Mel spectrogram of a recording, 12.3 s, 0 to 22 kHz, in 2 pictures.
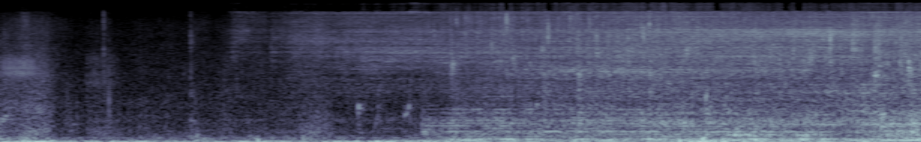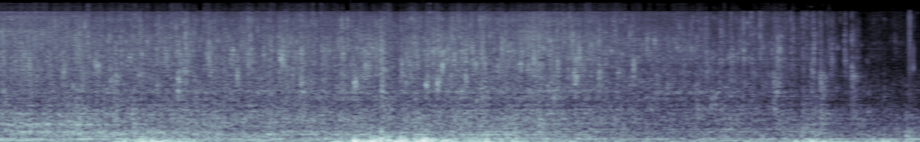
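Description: Water rushes and hisses through a disassembled Febco 825Y backflow preventer as it is flushed out, a steady close-up gushing that swells toward the end with no talking.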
